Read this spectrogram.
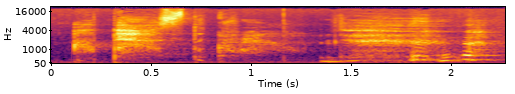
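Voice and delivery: slow hushed promise; slow whisper. Acted. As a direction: breathe it out slowly, secretive. Sibling's sly promise to brother.

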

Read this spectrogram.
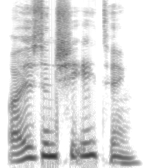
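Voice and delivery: high-pitched, Dracula-like accent attempt; badly faked accent, pitched well up; failed foreign accent. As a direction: try a friend's accent, landing near Dracula. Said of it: "I can't do her accent".

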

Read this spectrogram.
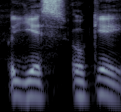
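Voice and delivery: put-on low, hushed Russian accent. Captive agrees to be Russian, low Russian accent. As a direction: imitate a meek Russian reply, low and soft. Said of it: "I gotta catch the accent".

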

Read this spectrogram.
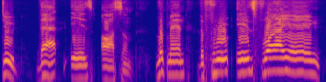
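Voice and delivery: very slow, dreamy stoned wonder. Acted. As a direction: drawl it out, stoned out of your mind. Stoned man marvels at fruit.

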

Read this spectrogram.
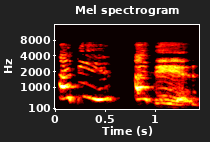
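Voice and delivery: real helpless laughter. Real, not acted. Kim admitting it while laughing helplessly. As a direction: gasp it out while cracking up. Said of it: "this is what she was doing".

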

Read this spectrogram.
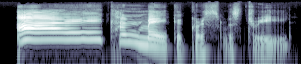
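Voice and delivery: high, slow proud peacock. Acted. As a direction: boast it grandly. Peacock boasting.

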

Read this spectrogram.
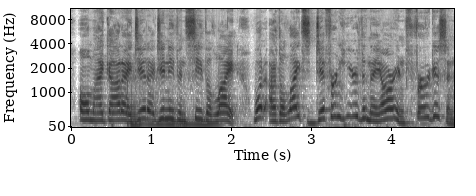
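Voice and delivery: put-on high, panicked teen voice; losing her mind. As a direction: mimic the daughter freaking out about running the light. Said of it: "She's, like, losing her mind".

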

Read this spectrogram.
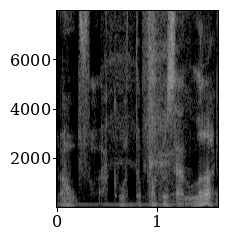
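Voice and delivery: hushed, breathy whispered thought; whispered panic. Retold or imitated. Thinking during the failing pitch, panicked whisper. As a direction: whisper it to yourself in dread.

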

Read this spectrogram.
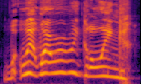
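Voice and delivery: very high, stammering mock demand; mocking rude imitation. Woman mimics partner interrupting a friendly chat, rudely. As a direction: cut in with an exaggerated pushy mimicry. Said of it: "You say it like this".

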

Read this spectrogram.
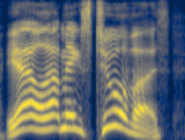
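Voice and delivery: high mock dry comeback; husband's comeback. Husband retorting to wife, high mock dry voice. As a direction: fire back wryly. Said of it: "the husband goes".

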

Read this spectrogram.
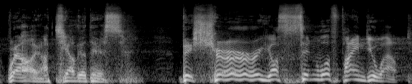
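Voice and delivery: put-on preacher voice, rising into proclamation; condemning preacher. Preacher warning sinners they will be found out, put-on sternness. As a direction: warn them like a stern old-school preacher.

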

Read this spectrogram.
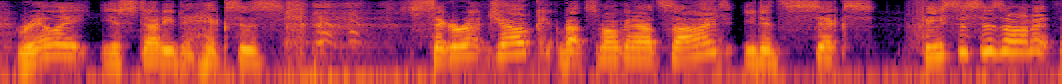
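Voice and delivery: hammed-up incredulous questioning. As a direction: question it in drawn-out disbelief. Imagined listener questions obsessive study.

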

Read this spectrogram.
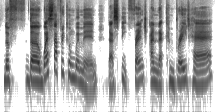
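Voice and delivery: usual speaking voice

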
